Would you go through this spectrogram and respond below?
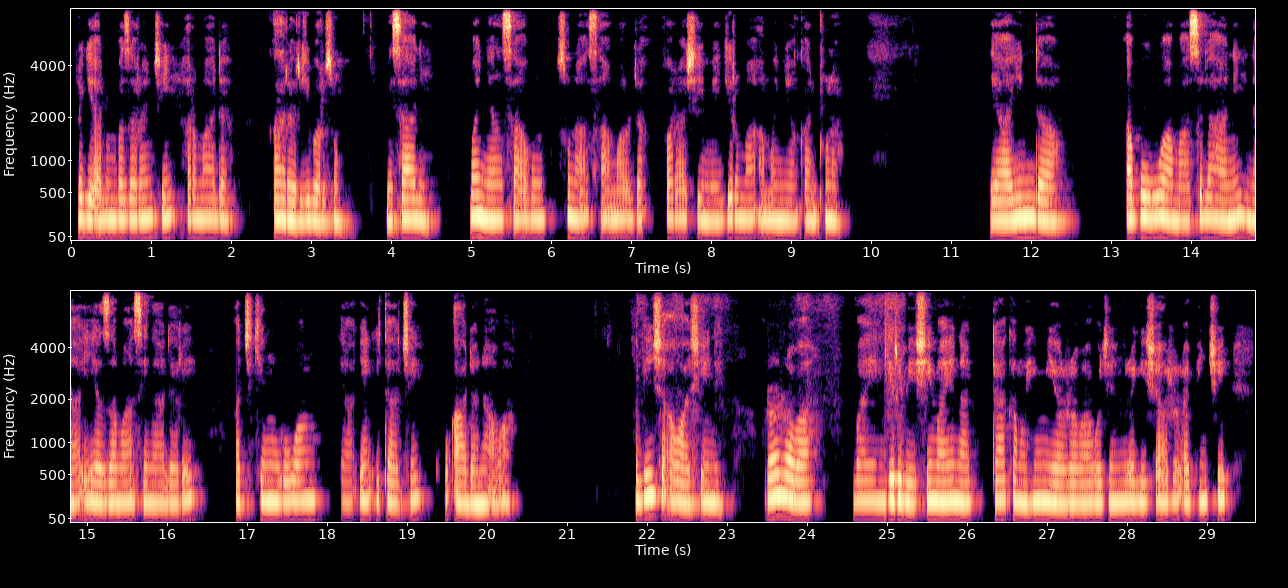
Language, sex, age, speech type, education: Hausa, female, 30-45, spontaneous, tertiary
